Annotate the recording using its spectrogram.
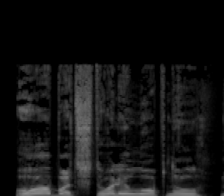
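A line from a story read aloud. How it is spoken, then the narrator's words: Mocking singsong bass. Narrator (Russian): насмешливо спросил он певучим басом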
